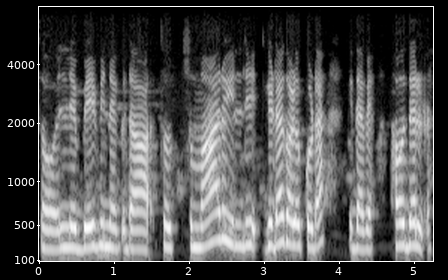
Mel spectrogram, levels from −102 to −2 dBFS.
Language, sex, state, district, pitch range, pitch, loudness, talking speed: Kannada, female, Karnataka, Dharwad, 225-260 Hz, 240 Hz, -13 LUFS, 135 wpm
